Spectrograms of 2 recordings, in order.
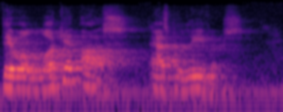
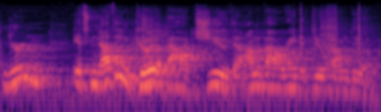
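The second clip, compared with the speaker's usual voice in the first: ordinary talk, nothing marked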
